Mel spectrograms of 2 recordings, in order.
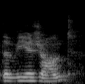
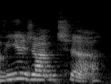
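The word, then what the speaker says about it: Viajante: a chi or CH kind of a cha at the end so viaan cha and it's Portuguese for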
